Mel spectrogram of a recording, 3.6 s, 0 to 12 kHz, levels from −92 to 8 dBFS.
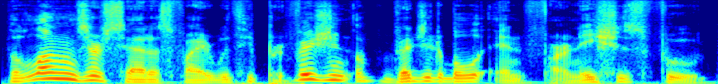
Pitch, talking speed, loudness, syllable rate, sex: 120 Hz, 200 wpm, -21 LUFS, 6.5 syllables/s, male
